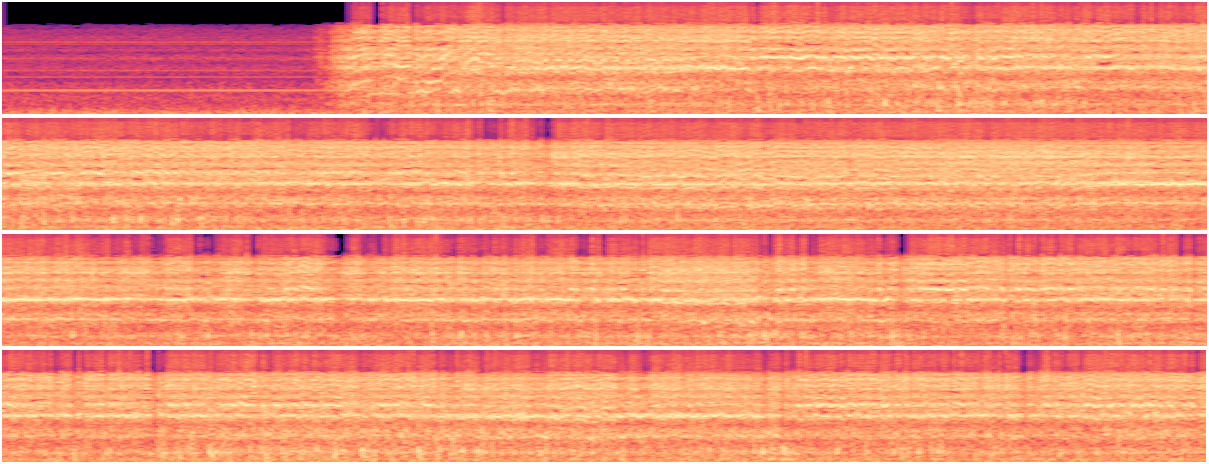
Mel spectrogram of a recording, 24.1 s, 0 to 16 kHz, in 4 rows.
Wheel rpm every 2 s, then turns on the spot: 30, 210, 220, 230, 220, 220, 230, 230, 230, 230, 220, 220.
none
